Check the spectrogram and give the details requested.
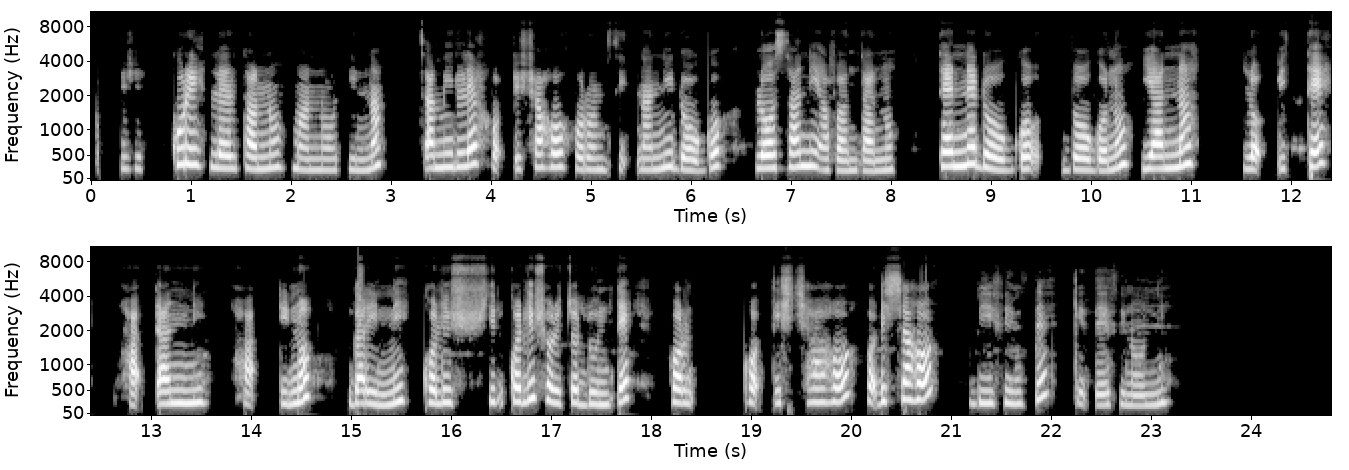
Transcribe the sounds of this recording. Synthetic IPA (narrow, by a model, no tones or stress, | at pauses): ʃ | kʊɾɪleːlt̪ɐnːɔmɐnːoːt̪ɪnːɐ | t͡ʃʼɐmilːɛhɔtʼːɪʃːɐɦɔhɔɾɔnsɪʔɐnːɪd̪oːɡɔ | lo̞ːsɐnːɪɐfɐnt̪ɐnːɔ | t̪ɛnːɛd̪ | d̪oːɡɔnɔjɐnːɐ | lɔpʼːɪt̪ːɛ | hɐɗːɐnːɪ | hɐɗɪnɔ | ɡɐɾɪnːɪkɔlkɔlɪʃɔɾɪt͡ʃʼːɔd̪ʊnt̪ːɛ | ɔ | hɔtːɪʃhɔᶑɪʃːɐɦɔ | biːfɪnsɛkʼɪt̪ʼːe̞ːsɪnonːɪ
